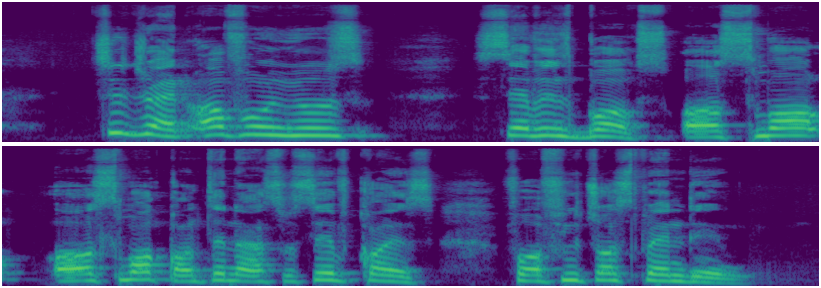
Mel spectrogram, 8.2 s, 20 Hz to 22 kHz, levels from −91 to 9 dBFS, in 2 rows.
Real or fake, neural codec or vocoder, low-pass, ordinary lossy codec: real; none; none; none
